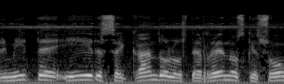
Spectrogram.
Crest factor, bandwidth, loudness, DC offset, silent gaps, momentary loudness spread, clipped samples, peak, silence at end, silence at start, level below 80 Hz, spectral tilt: 12 dB; 11 kHz; -24 LUFS; under 0.1%; none; 5 LU; under 0.1%; -10 dBFS; 0 s; 0 s; -46 dBFS; -5 dB/octave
